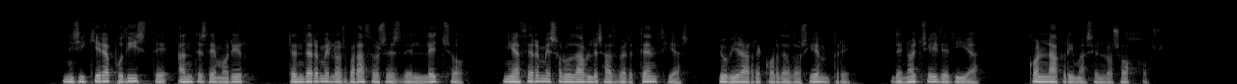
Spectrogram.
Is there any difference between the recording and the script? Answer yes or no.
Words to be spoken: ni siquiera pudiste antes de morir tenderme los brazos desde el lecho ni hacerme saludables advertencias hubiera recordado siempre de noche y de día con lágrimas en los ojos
no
